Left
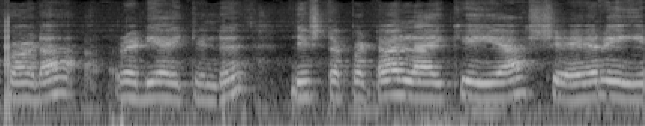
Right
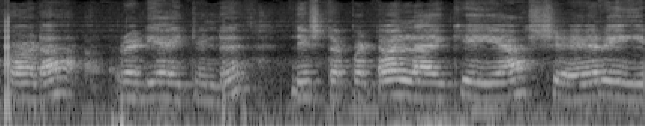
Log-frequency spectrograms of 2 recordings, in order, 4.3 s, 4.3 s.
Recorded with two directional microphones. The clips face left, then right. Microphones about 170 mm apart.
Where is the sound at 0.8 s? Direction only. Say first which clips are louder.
Left 5 dB; 65° left (ahead or behind).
